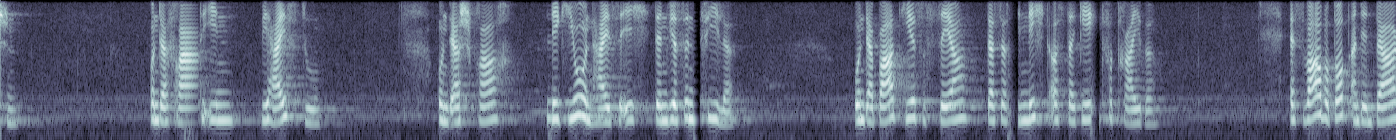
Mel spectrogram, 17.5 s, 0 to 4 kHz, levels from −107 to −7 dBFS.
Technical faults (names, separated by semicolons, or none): long network dropout; short concealed packet loss; burst of packet loss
